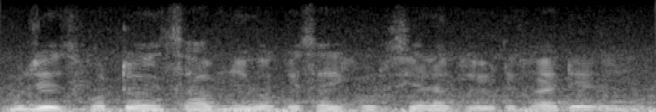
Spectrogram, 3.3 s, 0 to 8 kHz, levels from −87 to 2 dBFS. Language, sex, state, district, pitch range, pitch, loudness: Hindi, male, Madhya Pradesh, Katni, 110-120 Hz, 115 Hz, -17 LUFS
